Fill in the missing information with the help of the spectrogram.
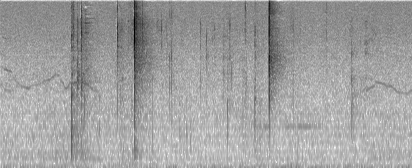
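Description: Small plastic wiring connectors on a Yamaha PW-X e-bike motor's cable harness being worked apart by hand: a few sharp clicks and ticks, the loudest about a second and a half in.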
